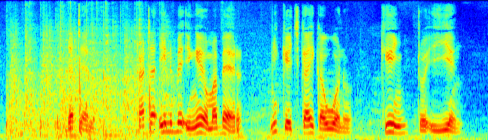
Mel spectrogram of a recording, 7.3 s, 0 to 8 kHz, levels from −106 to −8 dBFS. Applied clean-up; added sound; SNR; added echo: none; Run; 13 dB; none.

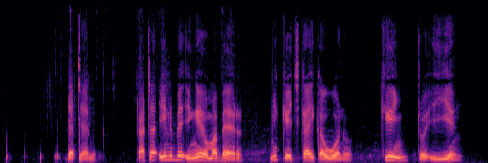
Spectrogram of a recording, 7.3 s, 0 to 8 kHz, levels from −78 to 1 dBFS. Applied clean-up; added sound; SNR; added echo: neural separator model SepFormer DNS4.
